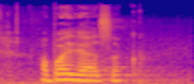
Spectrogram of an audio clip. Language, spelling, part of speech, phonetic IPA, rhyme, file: Belarusian, абавязак, noun, [abaˈvʲazak], -azak, Be-абавязак.ogg
- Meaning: duty, responsibility, obligation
